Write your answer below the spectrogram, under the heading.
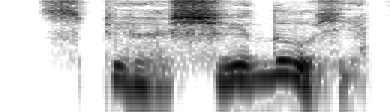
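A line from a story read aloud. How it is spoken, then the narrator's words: Breathless exclamation. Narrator (Russian): выдохнул Ардан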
